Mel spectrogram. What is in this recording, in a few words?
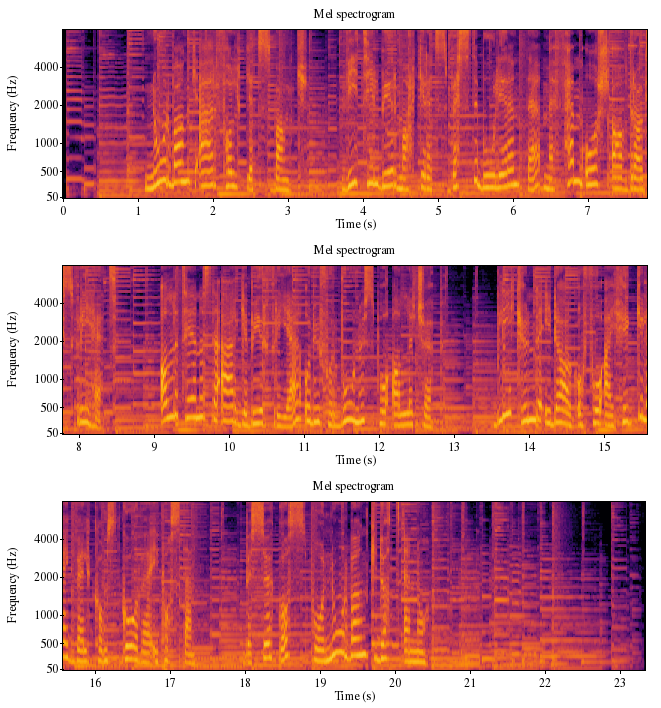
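Norwegian commercial nordfjordsk nynorsk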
